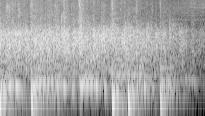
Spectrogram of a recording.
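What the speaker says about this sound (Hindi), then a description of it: "जोरदार तालियां हो जाएं अनुष्का जी के लिए" Enthusiastic studio applause for a contestant on a quiz show, loud continuous clapping with rhythmic low thumps underneath, no speech.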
